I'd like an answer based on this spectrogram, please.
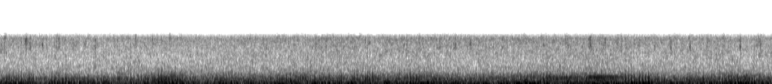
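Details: Domestic cat purring while suckling a hand before sleep; a continuous low, even rumble with soft slurping suck noises mixed in, recorded close and quietly indoors with no other sounds.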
